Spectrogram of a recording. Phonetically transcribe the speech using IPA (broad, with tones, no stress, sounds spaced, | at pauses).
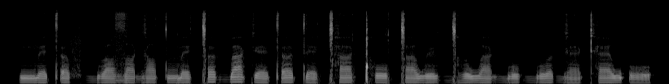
ŋ͡m ɛ˨ tʼ ɐ˨ f ɡ͡b ɤ˨ zˤ ɛ˨ ɡ a˨ tˤ ŋ͡m ɛ˨ ǀ ɐ˦ ɡ͡b a˦ k ɛ˨ tʼ ɐ˦ t ɛ˨ ǀʰ a˦ ǃʰ o˦ ǀ a˦ w ø˦ l ɡ͡ǀ ɤ˦ w a˦ ɡ͡b o˦ ɡ͡b o˦ ɐ̯ ɡ æ˨ kʰ æ˦ w ʔ o˨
